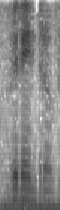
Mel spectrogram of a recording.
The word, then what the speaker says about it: Virendra: Virendra, V-I-R-E-N-D-R-A.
